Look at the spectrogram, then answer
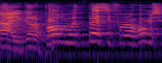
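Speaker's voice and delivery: put-on country farmer accent. Player in a role-play scene, in character, answering another character: put-on character accent. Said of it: "I'm just dying with this accent".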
